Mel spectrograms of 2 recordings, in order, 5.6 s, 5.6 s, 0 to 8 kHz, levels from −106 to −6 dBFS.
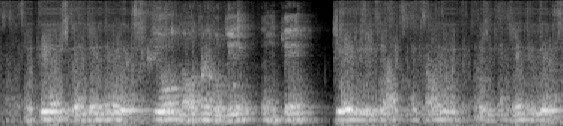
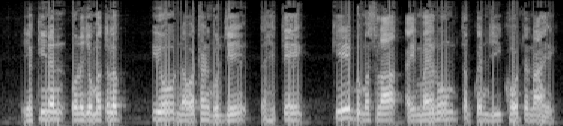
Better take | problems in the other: second | noise reduction (neural separator model SepFormer DNS4)

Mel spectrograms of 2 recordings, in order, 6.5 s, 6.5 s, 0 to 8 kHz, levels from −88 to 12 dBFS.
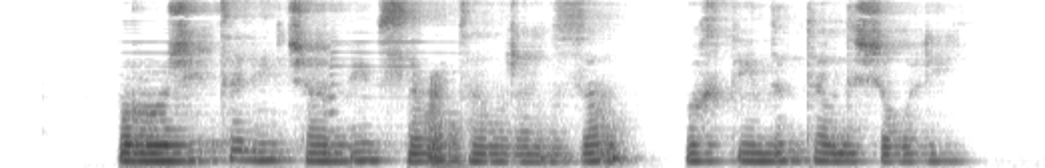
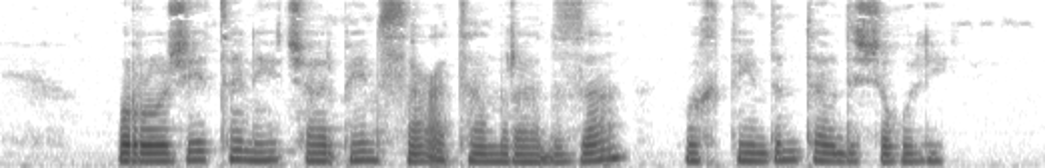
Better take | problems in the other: second | noise reduction (neural mask model DeepFilterNet 3)

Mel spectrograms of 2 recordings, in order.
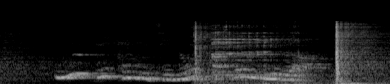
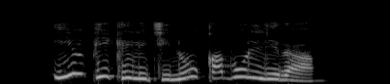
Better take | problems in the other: second | background sound (Thump, thud); 2 dB below the speech // room echo; dies away in 2 s

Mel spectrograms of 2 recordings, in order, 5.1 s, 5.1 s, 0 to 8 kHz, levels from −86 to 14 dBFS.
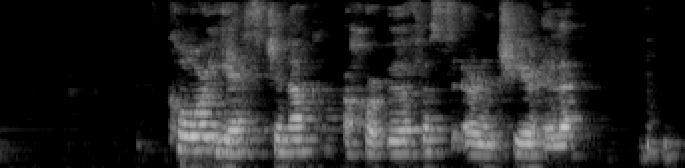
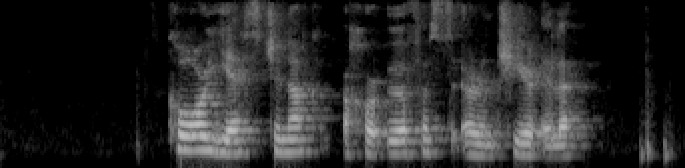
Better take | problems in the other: second | noise reduction (classical method WPE with log-MMSE)

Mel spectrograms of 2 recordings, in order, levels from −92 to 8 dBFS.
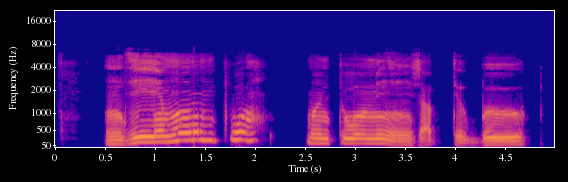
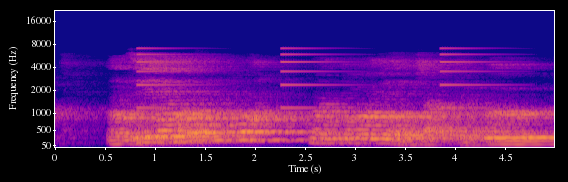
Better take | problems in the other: first | background sound (Guitar); 17 dB below the speech // room echo; dies away in 2.2 s

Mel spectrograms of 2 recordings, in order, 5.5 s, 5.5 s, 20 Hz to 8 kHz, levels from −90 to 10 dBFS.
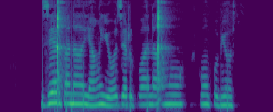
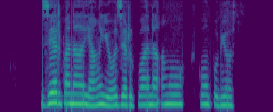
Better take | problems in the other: second | noise reduction (classical method log-MMSE)

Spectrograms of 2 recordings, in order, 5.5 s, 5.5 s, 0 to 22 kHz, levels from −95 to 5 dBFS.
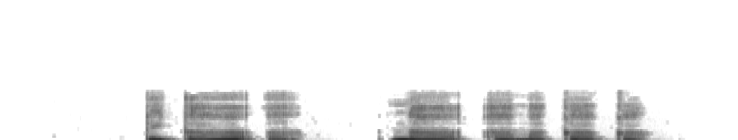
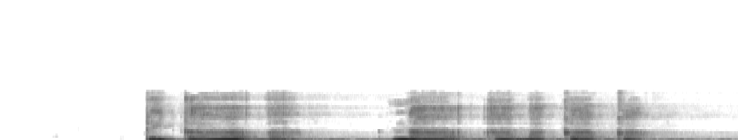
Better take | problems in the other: first | room echo; dies away in 1.1 s

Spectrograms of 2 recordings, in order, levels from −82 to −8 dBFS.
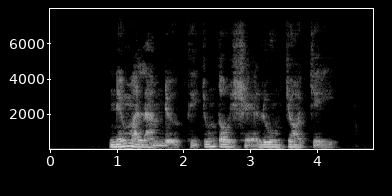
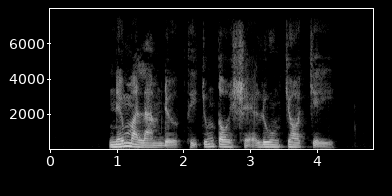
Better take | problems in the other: second | room echo; dies away in 0.2 s

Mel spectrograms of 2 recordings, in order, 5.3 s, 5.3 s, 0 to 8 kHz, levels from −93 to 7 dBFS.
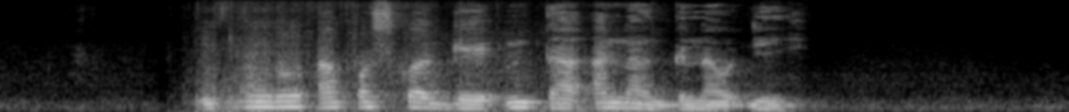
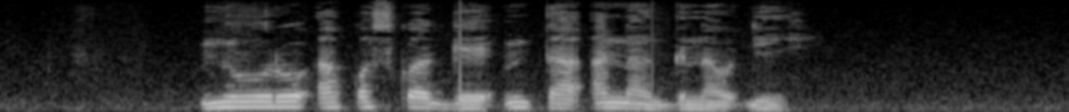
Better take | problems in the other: second | noise reduction (neural separator model SepFormer DNS4)

